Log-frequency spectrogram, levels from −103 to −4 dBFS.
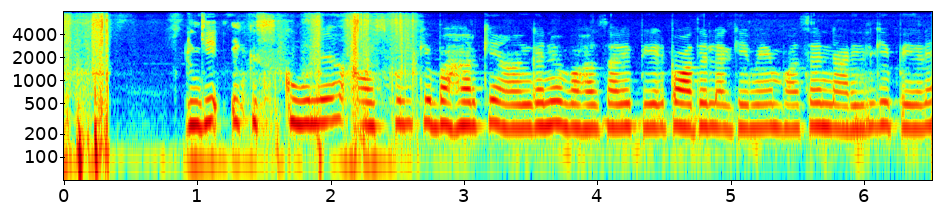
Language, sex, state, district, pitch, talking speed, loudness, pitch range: Hindi, female, Punjab, Pathankot, 255 Hz, 195 wpm, -20 LUFS, 245-270 Hz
